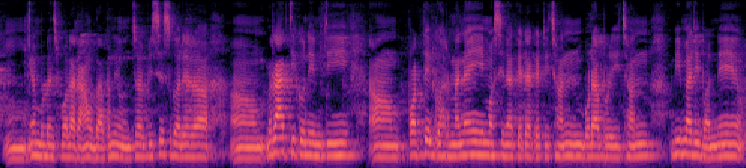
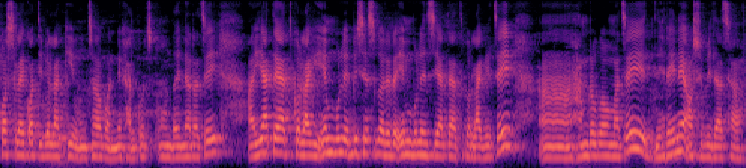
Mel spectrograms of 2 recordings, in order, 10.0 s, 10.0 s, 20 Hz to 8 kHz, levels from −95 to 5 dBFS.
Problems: constant background noise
